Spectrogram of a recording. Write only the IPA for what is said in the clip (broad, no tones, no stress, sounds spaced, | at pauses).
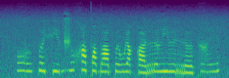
ʁ ṳ p ɵ fʲ ʉ d͡ʒ ṳ χ ɵ tˤ ɵ dˤ u p ɵ w ʉ q ɵ r ɵ l j ʉ r ɵː k ʁ e̤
